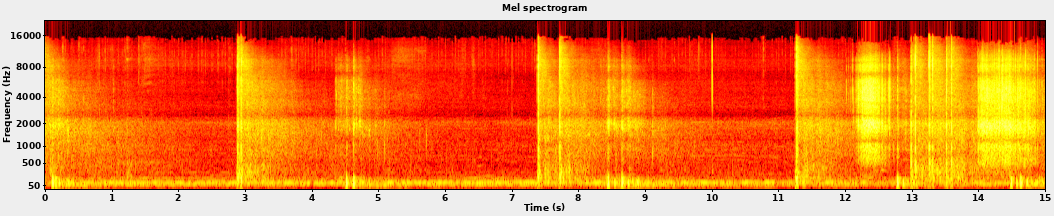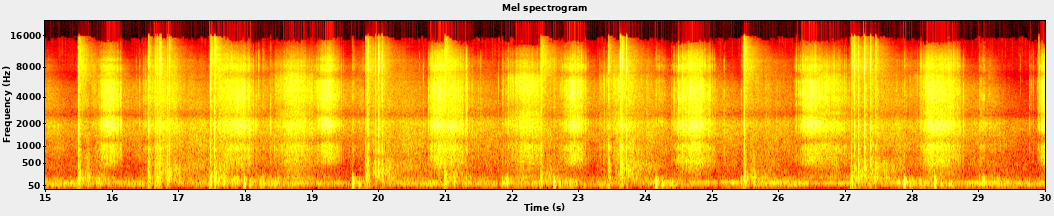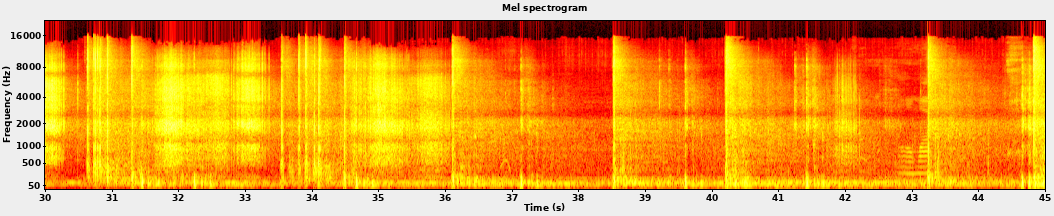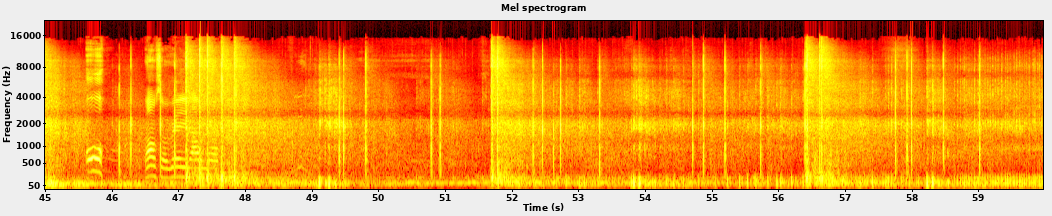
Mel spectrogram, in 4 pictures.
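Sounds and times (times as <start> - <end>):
firework shells bursting: 38.5 - 59.9.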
